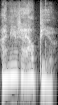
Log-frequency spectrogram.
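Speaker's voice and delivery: lightly voiced fairy godmother. Godmother offering Tina her help, lightly voiced fairy godmother. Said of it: "fairy godmother".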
